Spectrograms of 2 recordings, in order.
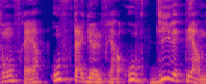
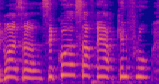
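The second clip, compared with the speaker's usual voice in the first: amazed high squeal; slower than usual. Real, not acted. Viewer reacting to the admiral's entrance, amazed high squeal. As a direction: voice jumps way up in disbelief.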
